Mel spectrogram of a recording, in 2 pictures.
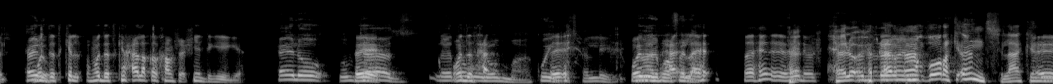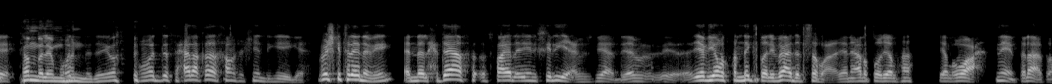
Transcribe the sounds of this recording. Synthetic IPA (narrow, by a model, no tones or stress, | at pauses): ħɪmʊd̪ːakɪlmʊd̪ːakɪlːħalɑqɑxamsʕɪʃɾiːnd̪ɪɡḭːɡa | ħɪlumʊmeːaːz | ɣeːmʊd̪ːaʊmːakwajeːalːiːmʊd̪ːaala | laɦeheːnimɪʃħɪlʊd̪amɑnðˤuːɾˤɑkʔɪnt̪laːkɪeːkamːalemʊhanːad̪ʔajwawad̪ːaθħalɑqɑxamsʕɪʃɾiːnd̪ɪɡiːɡamɪʃkɪt̪lʔɪnamiʔɪnːɪlʔaħd̪aːθsˤɑːjɾjaʕniʃaɾiːʕabɪzɪjaːd̪ajajabjoːt̪ˤfɪnːɪɡt̪ˤɑlːibaʕd̪abʃʊɾˤʕa̰jaʕniʕalat̪ˤuːljɑlːha | jɑlwaːħɪd̪̥θneːnθala̰ːθa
